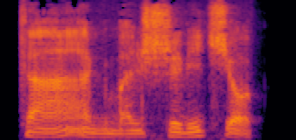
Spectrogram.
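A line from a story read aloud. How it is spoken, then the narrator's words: Through gritted teeth. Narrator (Russian): цедил сквозь зубы Потылицын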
